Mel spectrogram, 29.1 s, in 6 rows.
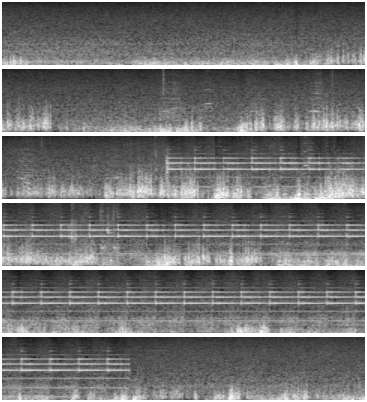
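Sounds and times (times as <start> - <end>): freight train rumble: 0.0 - 29.0
locomotive air horn chord: 11.9 - 25.9.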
